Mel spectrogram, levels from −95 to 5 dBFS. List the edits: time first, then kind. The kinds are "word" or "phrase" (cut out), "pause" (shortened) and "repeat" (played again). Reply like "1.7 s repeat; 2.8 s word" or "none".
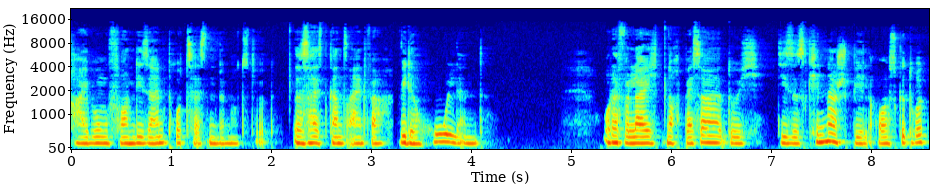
2.1 s pause; 3.2 s pause; 5.9 s word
